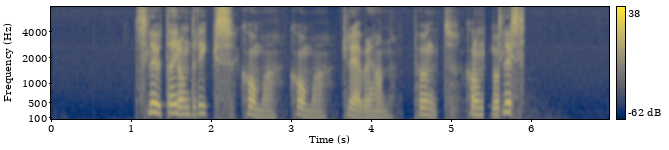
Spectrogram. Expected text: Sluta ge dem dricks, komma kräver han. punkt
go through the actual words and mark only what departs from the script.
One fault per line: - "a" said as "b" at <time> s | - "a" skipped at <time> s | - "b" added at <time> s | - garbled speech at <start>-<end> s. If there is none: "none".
- "ge" skipped at 1.6 s
- "komma" added at 2.9 s
- garbled speech at 5.2-5.9 s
